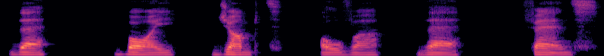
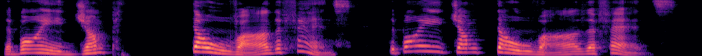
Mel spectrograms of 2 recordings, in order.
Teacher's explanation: Boy jumped over, but we join the D and the O.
